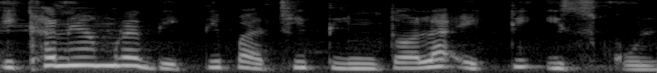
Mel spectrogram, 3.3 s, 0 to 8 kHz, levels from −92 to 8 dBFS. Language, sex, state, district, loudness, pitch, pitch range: Bengali, female, West Bengal, Jhargram, -31 LUFS, 245 Hz, 210-270 Hz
